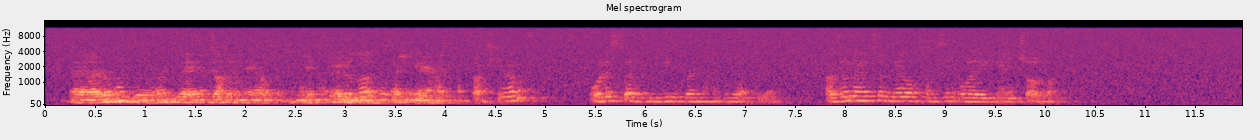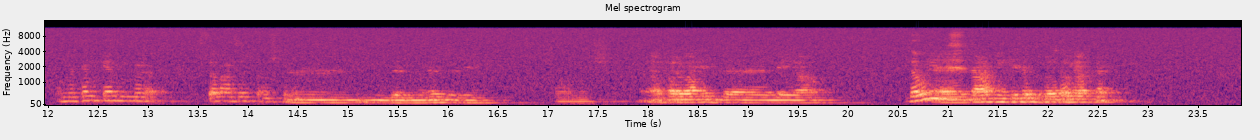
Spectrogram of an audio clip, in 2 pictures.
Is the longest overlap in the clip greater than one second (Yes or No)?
Yes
